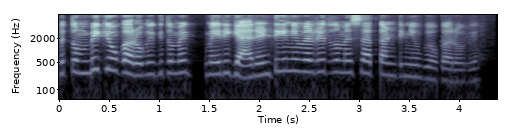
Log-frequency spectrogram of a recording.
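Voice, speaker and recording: A woman's voice: high-pitched, fast, pushed and bright, clean tone. A young woman teaching a law class, explaining with everyday examples and mixing Hindi and English terms.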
